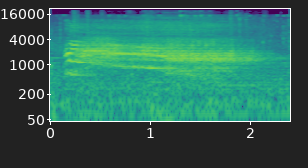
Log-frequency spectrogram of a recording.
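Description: A Gloomhowler creature in Dragon Age: The Veilguard lets out one long, shrill scream lasting about two seconds, loud and close, with a slightly warbling tone before it fades.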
